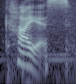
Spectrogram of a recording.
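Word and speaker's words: Cyas: I'm going to say Caius, a hard C. C-Y-A-S, Sister Caius.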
